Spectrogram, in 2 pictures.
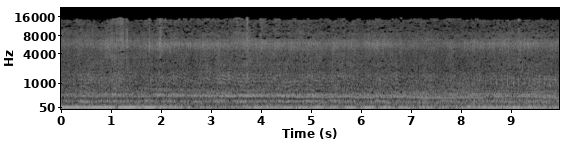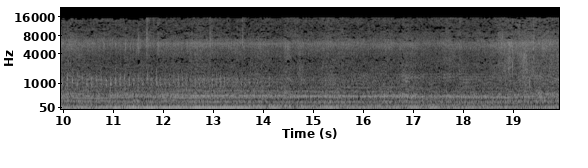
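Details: Bees, with beekeepers mentioned, giving a continuous full-bodied buzzing drone, even in loudness, with a few slowly wavering hum tones over twenty seconds.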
